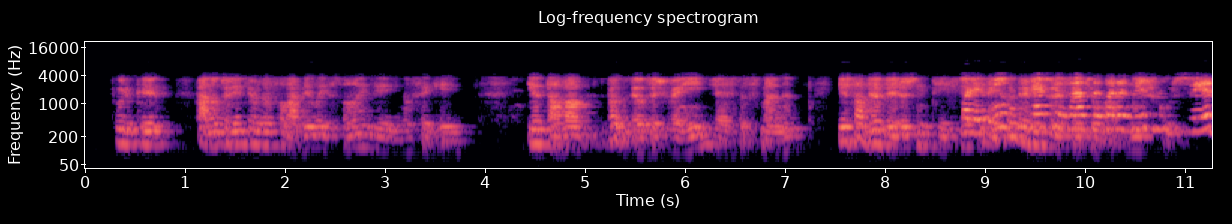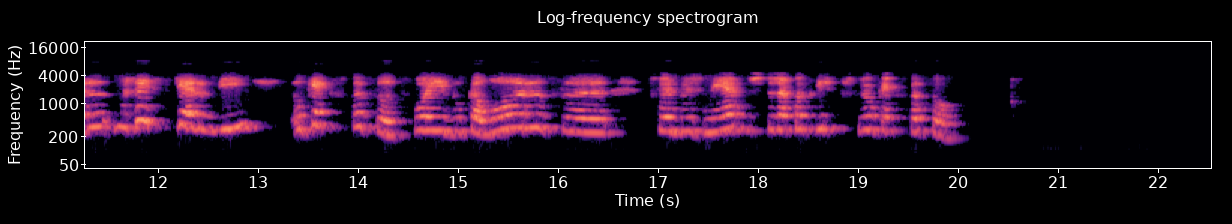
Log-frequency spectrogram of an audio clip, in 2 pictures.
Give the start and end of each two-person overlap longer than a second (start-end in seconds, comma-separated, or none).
8.8-11.1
